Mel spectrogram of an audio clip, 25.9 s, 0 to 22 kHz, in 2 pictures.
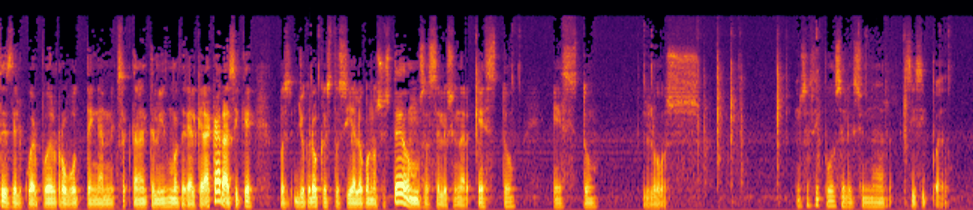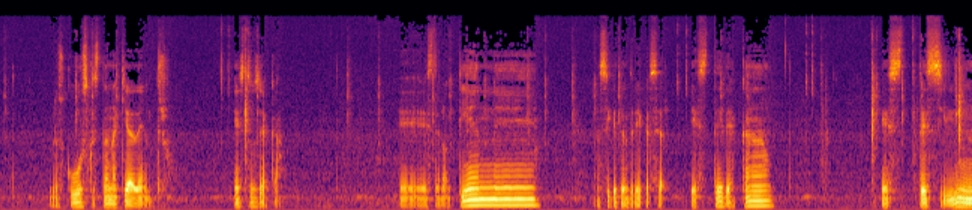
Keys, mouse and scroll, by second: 4.0 right click, 6.8 shift+right click, 8.5 shift+right click, 9.6 ctrl+shift+z, 10.2 ctrl+scroll up 1, 10.4 shift+middle click, 11.4 right click, 12.4 shift+right click, 13.0-14.6 shift+middle drag, 14.7-15.1 shift+scroll up 1, 15.8 right click, 16.3-17.8 shift+middle drag, 18.0 shift+middle click, 19.0 shift+middle click, 19.5-20.8 shift+middle drag, 20.8 shift+middle click, 22.0 shift+right click, 22.5 shift+middle click, 23.6 shift+right click, 24.0-24.5 shift+scroll down 4, 24.6 shift+middle click, 25.2 shift+middle click.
